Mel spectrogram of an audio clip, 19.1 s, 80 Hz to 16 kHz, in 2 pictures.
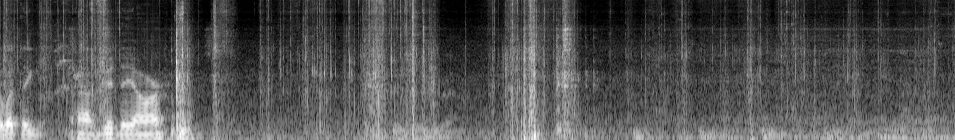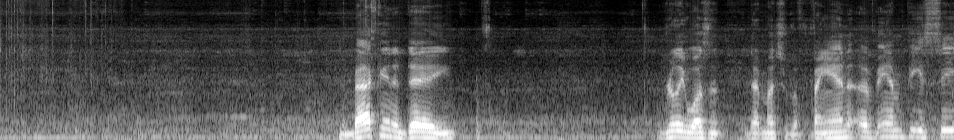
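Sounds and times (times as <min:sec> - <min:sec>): plastic bags crinkling: 0:00.0 - 0:10.9.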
